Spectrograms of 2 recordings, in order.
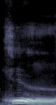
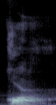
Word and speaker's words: corps: 얘는 core 하면서 P하고 S가 다 묵음이야. 네, core.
